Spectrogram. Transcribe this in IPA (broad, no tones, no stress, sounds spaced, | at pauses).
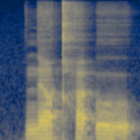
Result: n æ qʰ ə ʔ o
